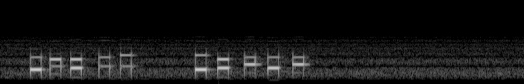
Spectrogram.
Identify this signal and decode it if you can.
DTMF, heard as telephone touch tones, dialled by hand, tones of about 110 ms. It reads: 27489 34050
